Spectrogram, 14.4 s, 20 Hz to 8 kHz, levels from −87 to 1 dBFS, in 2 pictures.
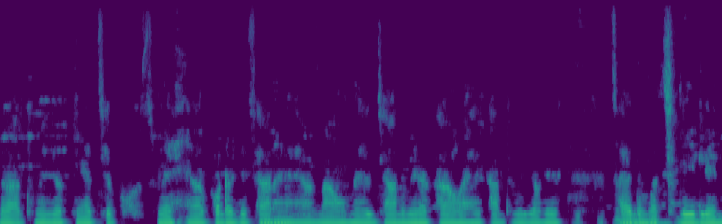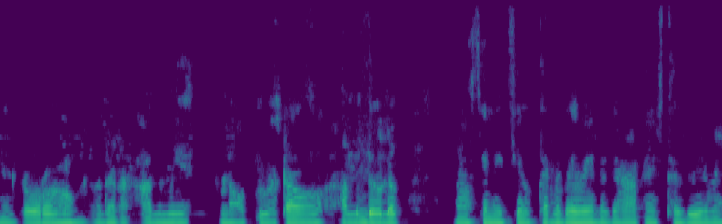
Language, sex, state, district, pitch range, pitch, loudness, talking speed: Hindi, male, Jharkhand, Jamtara, 135-140 Hz, 135 Hz, -34 LUFS, 180 wpm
